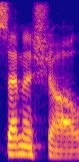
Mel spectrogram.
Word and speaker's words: Senechal: It's Senechal, and it's a nightmare to say, so no problem. So you'll have Probably to not for people who speak French, because that's where it comes from, but okay.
